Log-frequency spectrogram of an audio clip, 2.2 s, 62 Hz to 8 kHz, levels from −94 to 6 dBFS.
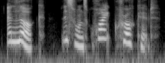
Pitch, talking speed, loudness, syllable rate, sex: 300 Hz, 190 wpm, -18 LUFS, 5.7 syllables/s, female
